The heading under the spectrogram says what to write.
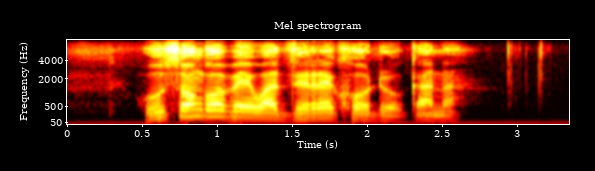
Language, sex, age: Venda, male, 20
